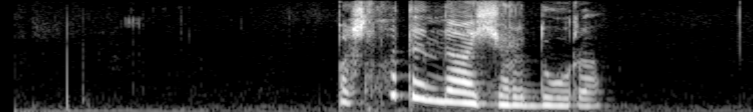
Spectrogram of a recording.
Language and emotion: Russian, angry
